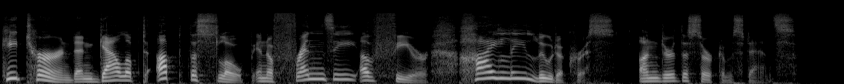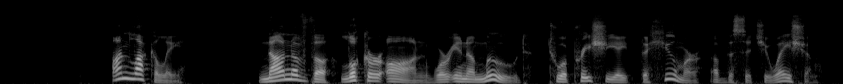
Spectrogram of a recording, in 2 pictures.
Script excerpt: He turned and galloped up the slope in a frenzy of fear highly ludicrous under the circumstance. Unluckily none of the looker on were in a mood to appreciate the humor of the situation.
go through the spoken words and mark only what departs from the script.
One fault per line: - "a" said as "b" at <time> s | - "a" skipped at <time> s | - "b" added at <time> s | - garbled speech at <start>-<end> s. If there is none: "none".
none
